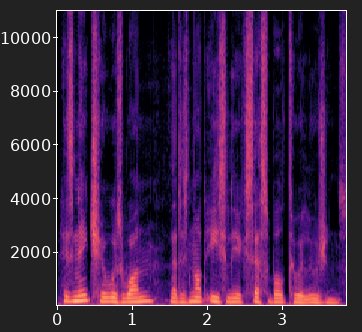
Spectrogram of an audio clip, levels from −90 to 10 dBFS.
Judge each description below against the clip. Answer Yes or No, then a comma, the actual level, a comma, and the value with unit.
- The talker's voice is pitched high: No, medium, 145 Hz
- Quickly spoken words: No, average, 170 wpm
